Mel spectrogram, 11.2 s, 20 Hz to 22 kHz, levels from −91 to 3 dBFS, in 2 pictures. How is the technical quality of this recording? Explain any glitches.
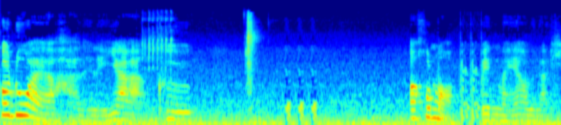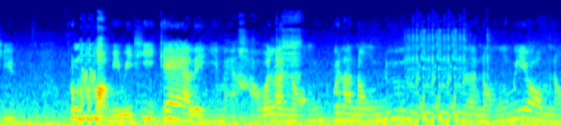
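The speech is marred by four repeated-frames stutters, where a short block of compressed audio plays more than once: 2.84 to 3.23 s (130.6 ms block, three extra plays, adding 391.8 ms), 4.61 to 4.82 s (104.5 ms, two extra), 6.42 to 6.57 s (78.4 ms, two extra), and 9.78 to 10.26 s (156.7 ms, three extra, adding 470.2 ms). Each repeat is a mechanical stutter, and each one lengthens the recording.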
